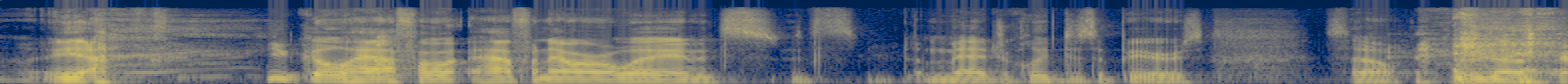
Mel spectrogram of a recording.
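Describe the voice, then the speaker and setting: A man with an American accent speaks at a moderate pace, fairly high in pitch, with vocal fry and ordinary pitch variation. His loudness swings widely, and he takes long, frequent pauses. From Missouri. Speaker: show host. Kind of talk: live show chat.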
